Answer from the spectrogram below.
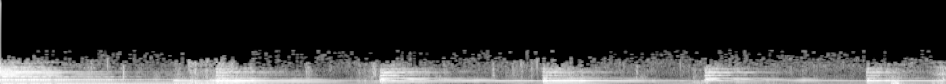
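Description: A clock strikes the hour with a series of deep, resonant bell tones, about six slow strokes spaced roughly two seconds apart, each ringing out and overlapping the next. No one speaks.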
